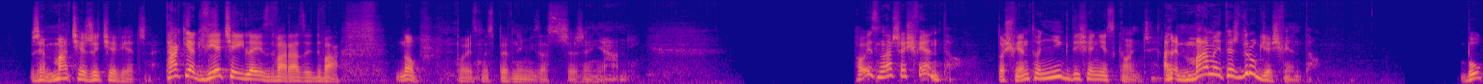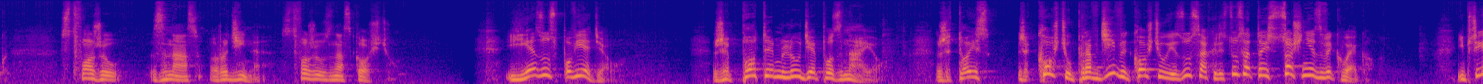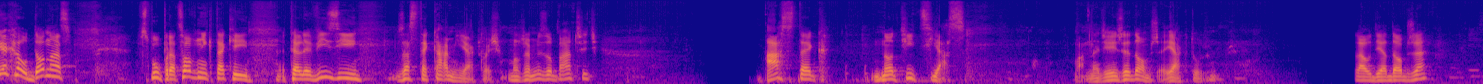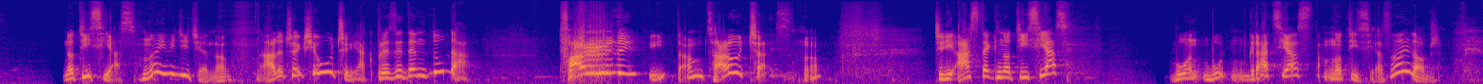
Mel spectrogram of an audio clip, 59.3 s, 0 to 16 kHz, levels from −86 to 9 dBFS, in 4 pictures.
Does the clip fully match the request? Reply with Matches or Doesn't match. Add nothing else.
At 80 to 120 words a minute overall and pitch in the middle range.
Matches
